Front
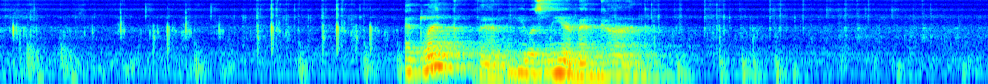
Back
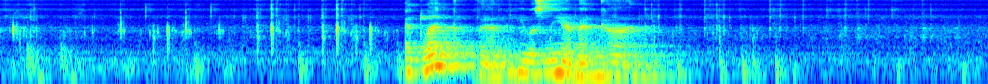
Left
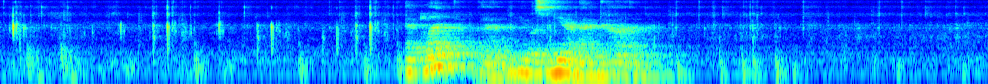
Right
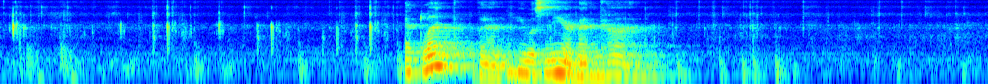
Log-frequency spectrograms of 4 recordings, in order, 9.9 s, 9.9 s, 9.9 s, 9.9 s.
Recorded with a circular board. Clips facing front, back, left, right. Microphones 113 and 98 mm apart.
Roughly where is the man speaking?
Right.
